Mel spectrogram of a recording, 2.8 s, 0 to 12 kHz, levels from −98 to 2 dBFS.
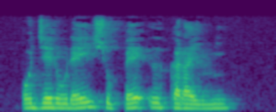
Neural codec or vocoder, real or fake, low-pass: none; real; 7.2 kHz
